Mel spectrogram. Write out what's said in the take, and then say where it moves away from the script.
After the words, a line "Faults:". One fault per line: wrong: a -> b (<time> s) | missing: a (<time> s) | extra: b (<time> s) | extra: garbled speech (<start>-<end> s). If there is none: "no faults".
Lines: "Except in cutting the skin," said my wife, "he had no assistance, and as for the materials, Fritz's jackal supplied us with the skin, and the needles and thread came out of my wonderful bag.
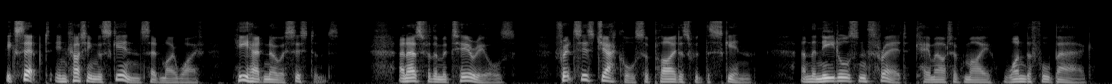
"Except in cutting the skin," said my wife, "he had no assistance, and as for the materials, Fritz's jackal supplied us with the skin, and the needles and thread came out of my wonderful bag.
Faults:
no faults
